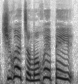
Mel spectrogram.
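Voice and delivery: ordinary talk

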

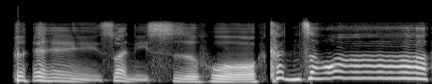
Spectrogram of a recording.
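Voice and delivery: chuckle, then high drawn-out attack call; gloating villain. A narrator's reading. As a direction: go from slow gloating to a high battle cry. 恶怪得意出招. (得意冷笑，再拉高喊招)

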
